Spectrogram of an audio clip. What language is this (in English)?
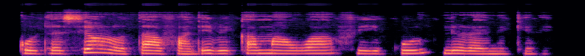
Yoruba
